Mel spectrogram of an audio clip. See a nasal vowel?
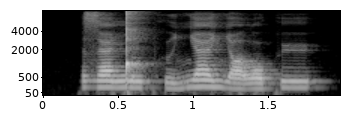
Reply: no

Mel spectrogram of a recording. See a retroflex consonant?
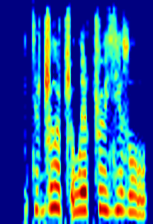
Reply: yes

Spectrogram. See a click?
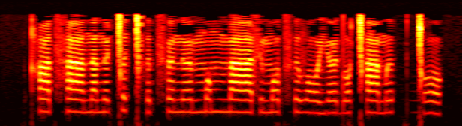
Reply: yes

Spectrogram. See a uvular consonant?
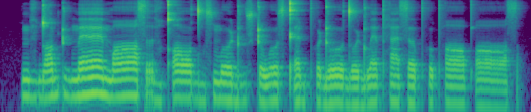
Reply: yes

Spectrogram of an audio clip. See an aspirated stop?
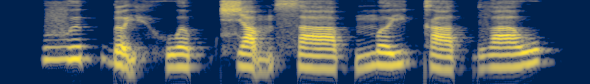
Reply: no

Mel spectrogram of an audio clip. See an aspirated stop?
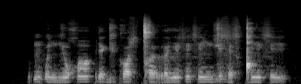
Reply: no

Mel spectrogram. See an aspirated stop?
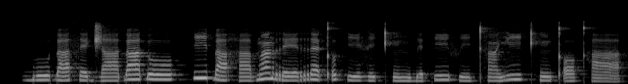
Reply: yes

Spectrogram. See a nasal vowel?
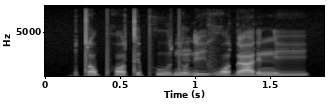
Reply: yes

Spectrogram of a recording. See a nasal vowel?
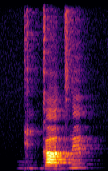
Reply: yes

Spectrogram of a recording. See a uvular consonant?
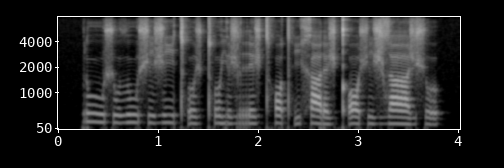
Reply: no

